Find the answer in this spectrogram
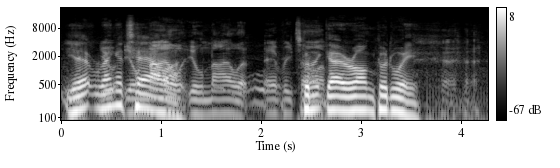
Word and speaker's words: Rangataua: So we're just getting pronunciation lessons on the run here. Rangataua. Tower. A little bit of a tower. A little bit of... You put the tower into it. Just think of tall people, Pete.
